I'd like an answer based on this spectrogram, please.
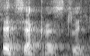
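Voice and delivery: laughing through the words, amused scorn; mocking laugh. Lagrange laughing at the prisoner, mocking amusement. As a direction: chuckle it out, he finds this absurd.

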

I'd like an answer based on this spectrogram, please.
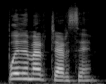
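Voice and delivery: loud, high-pitched dismissal; curt royal dismissal. A narrator's reading. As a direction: send the witness off with royal authority. King dismissing the witness.

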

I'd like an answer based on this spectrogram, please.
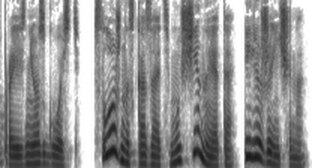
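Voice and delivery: ordinary delivery

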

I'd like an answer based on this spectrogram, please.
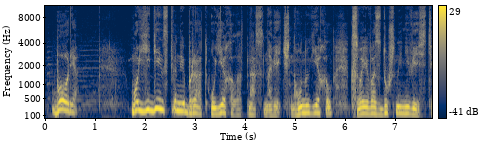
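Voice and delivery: ordinary delivery

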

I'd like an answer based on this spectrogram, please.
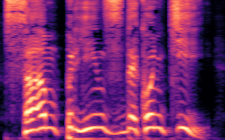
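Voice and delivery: high, loud, drawn-out announcement; excited exclamation. A narrator's reading. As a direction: exclaim it slowly, amazed at the guest. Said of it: "воскликнул Блан-Миниль". (восторженный протяжный возглас)

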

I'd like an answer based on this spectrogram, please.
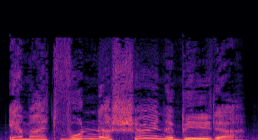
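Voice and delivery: high-pitched little character voice; eager Mathilda. Acted. Mathilda praises Klonk's pictures to the bear, eager.

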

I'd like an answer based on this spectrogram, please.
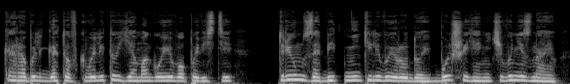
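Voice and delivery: a scared captive blurting everything out; gabbling girl. A narrator's reading. The captive girl rattles off answers to Scar. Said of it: "затараторила она".

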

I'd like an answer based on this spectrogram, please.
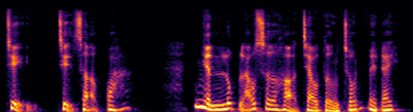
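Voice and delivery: breathless telling of a narrow escape; a hint of a scared older sister pleading; frightened sister. A narrator's reading. Sister retells fleeing danger.

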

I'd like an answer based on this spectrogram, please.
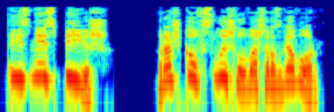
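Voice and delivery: put-on high-pitched girl's accusing cry; hysterical-edged schoolgirl outburst; outraged accusation. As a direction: hurl the charge in a high voice. Girl hurls accusation at him.

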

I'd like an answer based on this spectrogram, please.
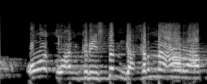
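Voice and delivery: ordinary talk

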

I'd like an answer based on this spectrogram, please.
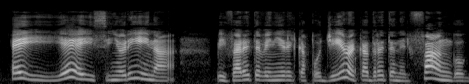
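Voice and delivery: loud call across the yard; shouted warning. A narrator's reading. Luke the miller warns a dizzy girl, shouted warning. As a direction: call out loudly to warn her. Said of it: "gridò Luke".

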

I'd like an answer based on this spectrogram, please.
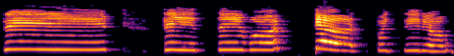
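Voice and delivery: high, loud, halting accusation; crying out. A narrator's reading. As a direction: wail it out slowly, stuck on the first word. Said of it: "закричала мартышка". (с криком, обвиняя)

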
